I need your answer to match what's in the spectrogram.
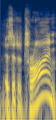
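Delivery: ordinary talk, nothing marked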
